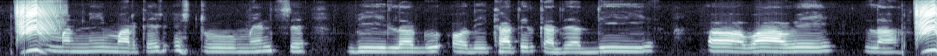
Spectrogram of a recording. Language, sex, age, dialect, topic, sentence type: Bhojpuri, male, 18-24, Southern / Standard, banking, statement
